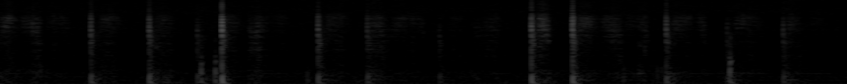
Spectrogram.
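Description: Faint chalk on a blackboard: a string of short, irregular taps and scratches as a word is written stroke by stroke.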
